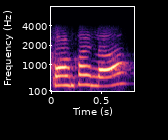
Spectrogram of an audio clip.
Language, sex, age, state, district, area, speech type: Odia, female, 45-60, Odisha, Angul, rural, conversation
